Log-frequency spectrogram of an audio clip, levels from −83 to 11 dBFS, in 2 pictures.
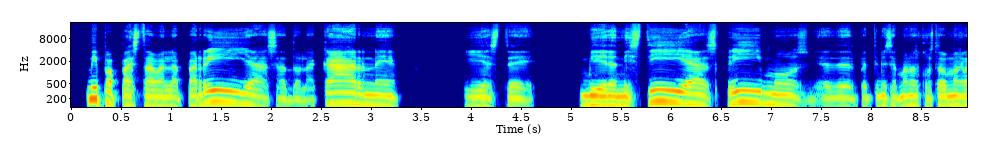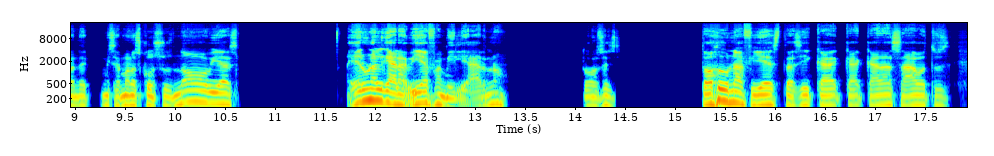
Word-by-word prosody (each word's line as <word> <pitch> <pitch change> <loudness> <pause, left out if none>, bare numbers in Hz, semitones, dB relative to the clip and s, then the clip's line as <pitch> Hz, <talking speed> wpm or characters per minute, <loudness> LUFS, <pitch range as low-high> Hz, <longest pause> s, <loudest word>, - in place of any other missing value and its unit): mi 200 0 +5
papá - - -2
estaba 115 -2 -1
en 115 - -5
la 110 -2 -7
parrilla, 145 -2 0
asando 100 -1 -8
la 90 0 -14
carne, 130 -4 0 0.6
y 110 0 -7
este, 100 -2 -7 0.4
vi 120 0 +2
eran 115 -1 +1
mis 110 -3 -1
tías, 160 - +2
primos, 135 - -1
eh, - - -17 0.2
de 105 0 -7
repente 105 +2 -13
mis 115 -2 -5
hermanos, 115 +2 -4
como 105 - -11
estaban 115 +3 -4
más 120 -1 -1
grandes, 115 0 -4
mis 120 -1 -3
hermanos 120 +1 +1
con 120 -3 -1
sus 115 -1 -3
novias. 150 -1 0 1.1
Era 155 +6 +3
una 190 - +9
algarabía 155 -2 +6
familiar, 110 -3 -1
¿no? 130 -3 -5 0.7
Entonces, 110 -1 -5 0.8
toda 135 +7 +6
una 160 -4 +4
fiesta 125 -2 +2
sí 125 +3 -2
cada 120 0 -1
cada 120 -1 -4
cada 125 +2 0
sábado, 125 +1 +2
entonces 115 -4 -9
120 Hz, 150 wpm, -21 LUFS, 115-140 Hz, 1.1 s, una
